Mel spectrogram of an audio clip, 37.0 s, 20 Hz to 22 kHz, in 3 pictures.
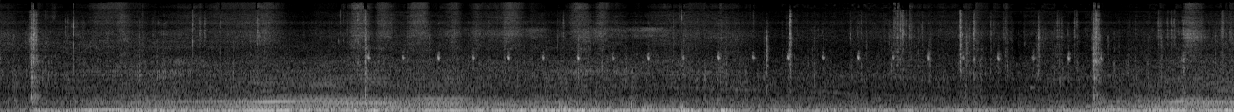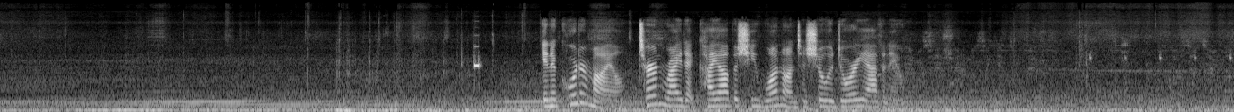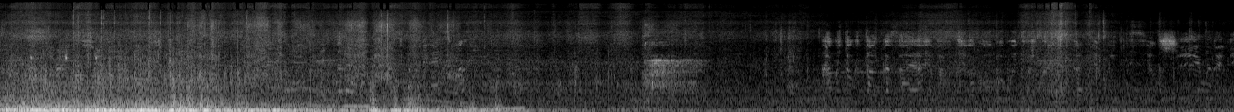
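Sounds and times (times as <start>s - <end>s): car road and engine rumble: 0.0s - 37.0s
light regular ticking: 3.5s - 13.1s.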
